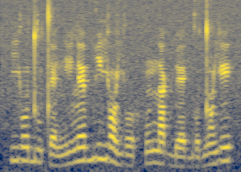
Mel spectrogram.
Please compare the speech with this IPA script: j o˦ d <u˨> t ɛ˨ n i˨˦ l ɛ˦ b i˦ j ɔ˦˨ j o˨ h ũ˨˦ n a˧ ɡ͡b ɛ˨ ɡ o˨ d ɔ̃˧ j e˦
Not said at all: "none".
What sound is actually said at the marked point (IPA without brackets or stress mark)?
u˦˨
